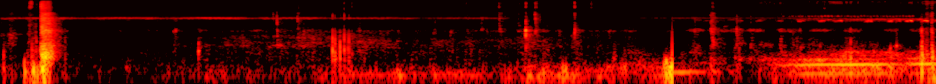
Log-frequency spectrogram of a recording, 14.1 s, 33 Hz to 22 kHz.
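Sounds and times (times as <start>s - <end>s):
high-pitched whine: 10.0s - 14.0s.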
